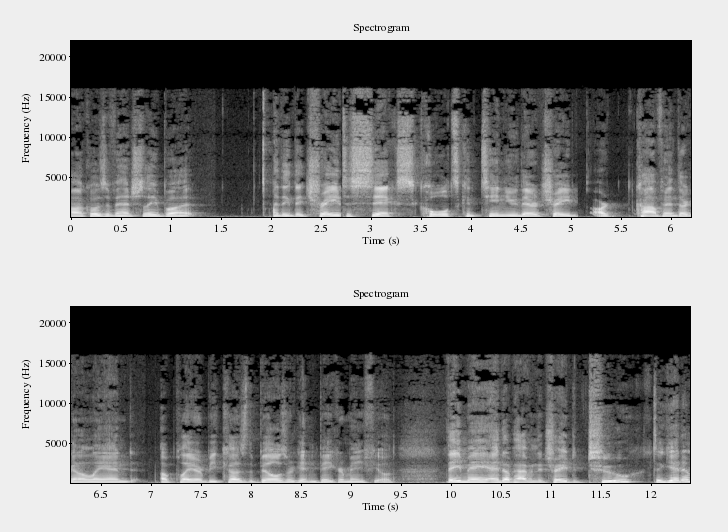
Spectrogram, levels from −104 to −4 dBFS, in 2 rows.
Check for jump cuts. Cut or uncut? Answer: cut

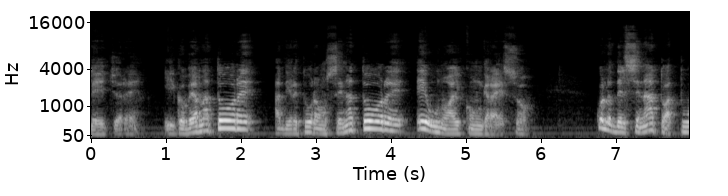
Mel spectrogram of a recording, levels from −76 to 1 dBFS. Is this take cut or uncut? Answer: uncut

